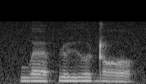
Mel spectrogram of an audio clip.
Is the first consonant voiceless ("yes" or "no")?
no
